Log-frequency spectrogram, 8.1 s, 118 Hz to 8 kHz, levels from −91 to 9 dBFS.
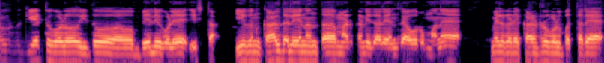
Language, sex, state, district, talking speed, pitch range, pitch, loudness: Kannada, male, Karnataka, Mysore, 120 wpm, 115-130 Hz, 120 Hz, -12 LUFS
